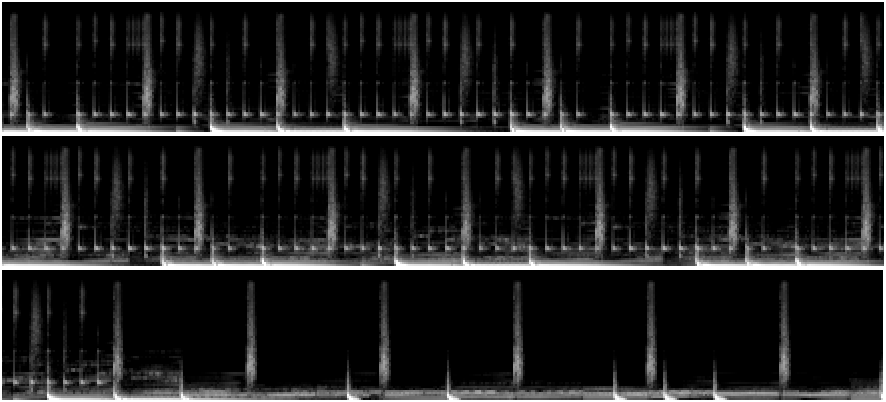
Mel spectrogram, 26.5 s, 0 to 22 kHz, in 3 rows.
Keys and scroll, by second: 0.0-0.9 typing, 0.6 ctrl+z, 1.1 ctrl+z, 1.9 ctrl+z, 3.4 space, 3.9 ctrl+z, 4.8 space, 8.4 space, 9.5 space, 9.9 space, 10.5 space, 11.2 ctrl+z, 12.4 space, 13.3 space, 13.9 space, 14.4 ctrl+z, 15.0 ctrl+z, 15.4 ctrl+z, 15.6 space, 15.9 ctrl+z, 16.0 space, 16.6 ctrl+z, 16.9 space, 18.4 space, 18.9 ctrl+s, 19.6 space, 20.4 space, 22.4 space, 25.6 space.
